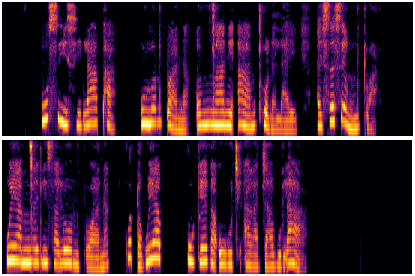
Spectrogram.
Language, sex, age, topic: North Ndebele, female, 18-24, health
